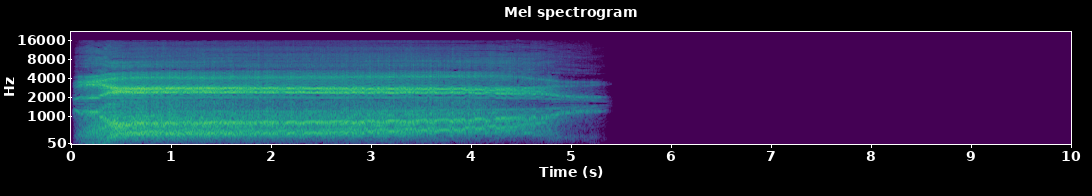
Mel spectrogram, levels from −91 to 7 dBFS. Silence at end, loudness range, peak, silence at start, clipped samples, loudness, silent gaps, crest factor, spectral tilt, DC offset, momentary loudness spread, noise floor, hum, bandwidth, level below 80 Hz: 4.85 s; 15 LU; -2 dBFS; 0.05 s; under 0.1%; -16 LUFS; none; 20 dB; -0.5 dB/octave; under 0.1%; 12 LU; -42 dBFS; none; 16 kHz; -68 dBFS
